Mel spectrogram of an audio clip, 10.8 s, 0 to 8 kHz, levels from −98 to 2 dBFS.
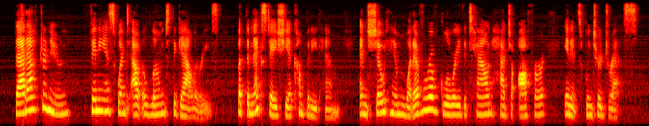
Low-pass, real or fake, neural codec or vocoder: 7.2 kHz; real; none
